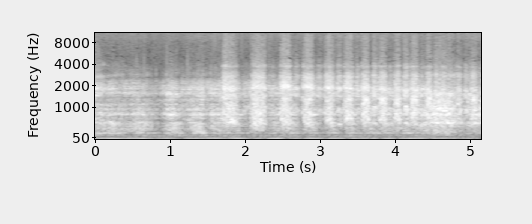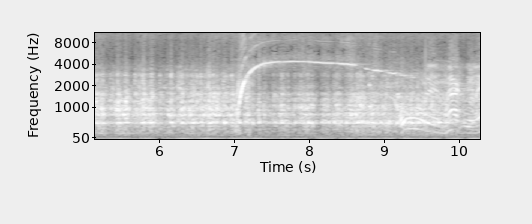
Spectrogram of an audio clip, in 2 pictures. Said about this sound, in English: I want to hear that Stutz Bearcat engine, boy.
